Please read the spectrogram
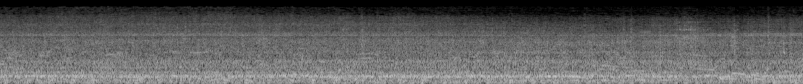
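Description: Steam traction engine driving a circular sawmill through a long flat belt: engine, belt and spinning saw blade running steadily, with a thin steady high whine over the rumble.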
